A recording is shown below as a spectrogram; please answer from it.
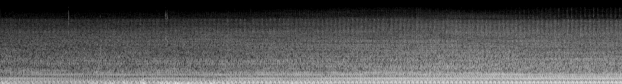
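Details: Trash-picked petrol lawnmower, oil-filled tank, run on fuel put into the head: on test it runs steadily with a rapid even beat, no longer smoking, but owner suspects it isn't right, perhaps the head gone or worn pistons.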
